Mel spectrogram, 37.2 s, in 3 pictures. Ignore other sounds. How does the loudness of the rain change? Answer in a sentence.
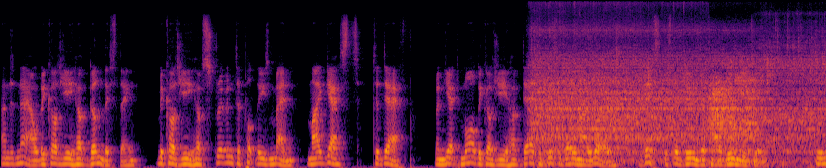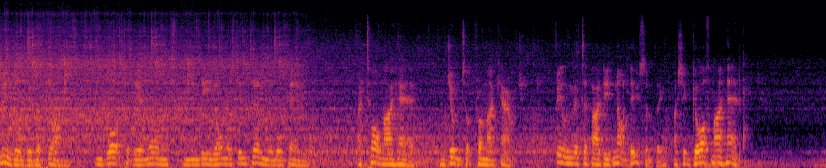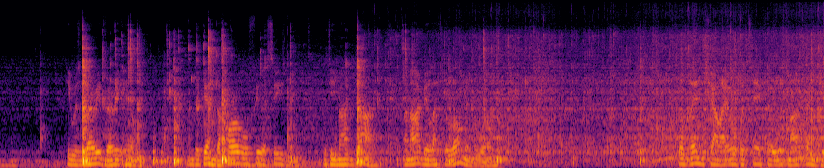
The loudness of the rain goes down, then up.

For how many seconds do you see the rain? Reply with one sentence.
You can hear the rain for 29 seconds altogether.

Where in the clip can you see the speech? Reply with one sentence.
You can hear the speech from 0.0 to 11.6 s, from 12.2 to 17.1 s, from 17.8 to 23.6 s, from 25.8 to 32.4 s and from 35.0 to 37.1 s.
